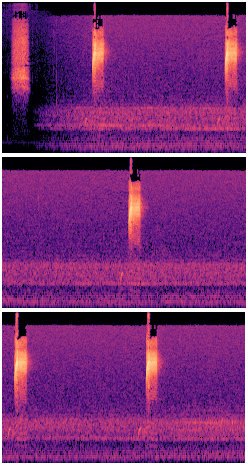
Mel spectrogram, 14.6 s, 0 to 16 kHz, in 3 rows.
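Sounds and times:
American woodcock call: 0.0 - 0.6, 1.6 - 2.2, 4.3 - 4.9, 7.2 - 7.9, 9.9 - 10.4, 12.4 - 13.0
faint steady hum: 0.0 - 14.6.

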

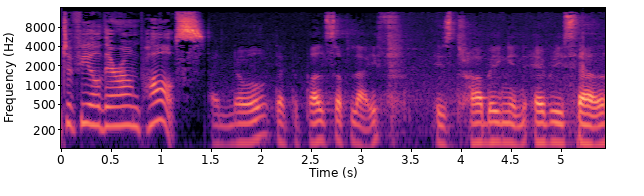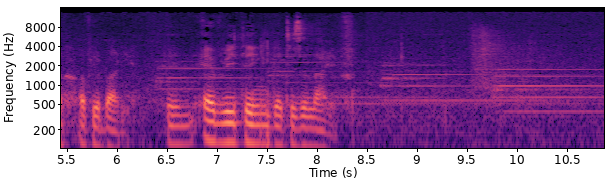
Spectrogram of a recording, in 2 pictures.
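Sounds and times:
speech: 0.0 - 8.4
bell struck at the close of a meditation: 6.4 - 10.8.

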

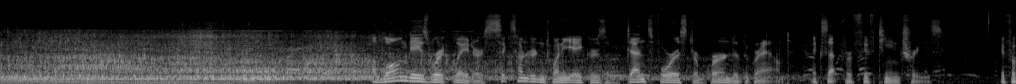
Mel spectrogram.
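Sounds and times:
firefighting helicopter engine and rotors droning: 0.0 - 9.1
speech: 3.8 - 10.1.

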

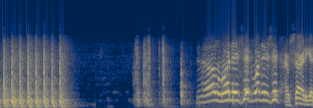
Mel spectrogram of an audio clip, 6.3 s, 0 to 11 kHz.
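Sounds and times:
knocking on a wooden apartment door: 0.0 - 1.5
speech: 4.0 - 6.2.

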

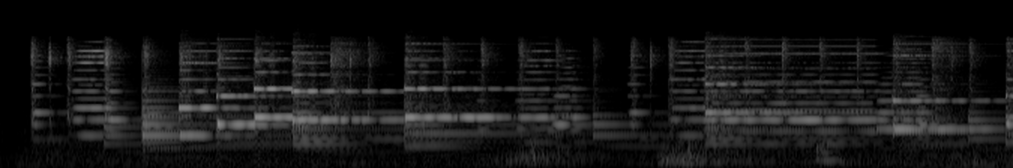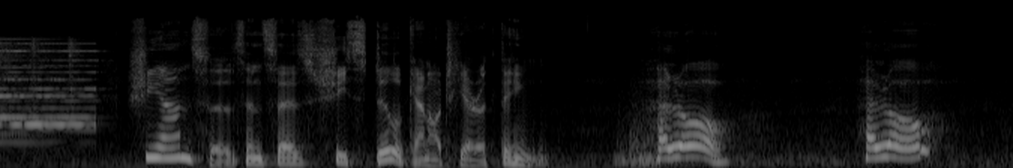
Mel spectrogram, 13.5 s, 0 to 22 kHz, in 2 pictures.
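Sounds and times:
electronic phone ringtone as a call is placed: 0.2 - 7.5
speech: 7.7 - 10.5, 11.1 - 11.7, 12.5 - 13.1.

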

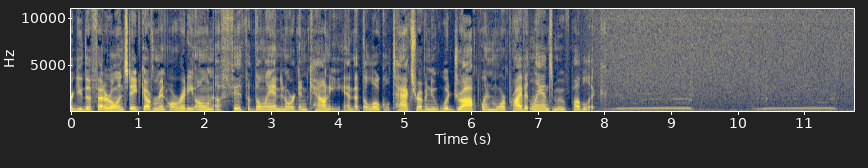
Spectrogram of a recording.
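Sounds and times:
speech: 0.0 - 8.1
constant outdoor hiss: 7.8 - 11.7
cow mooing with long low moos: 8.0 - 9.4, 10.2 - 11.6.

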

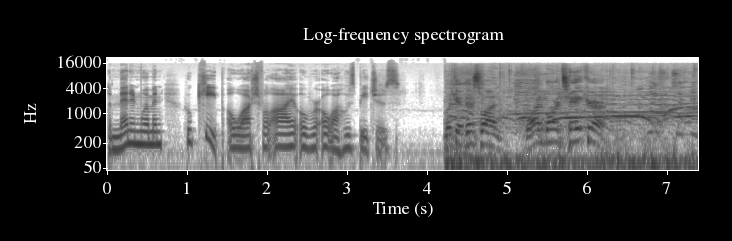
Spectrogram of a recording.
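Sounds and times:
speech: 0.0 - 6.9
crowd on Oahu cheering and shouting at a surfer: 4.2 - 7.3.

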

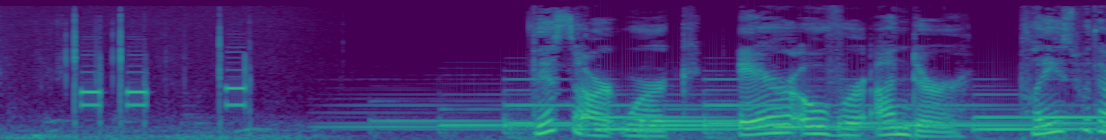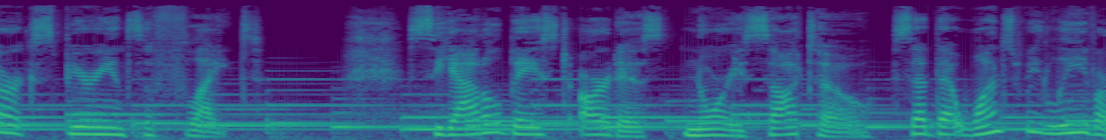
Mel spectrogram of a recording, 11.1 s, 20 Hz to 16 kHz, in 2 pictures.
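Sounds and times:
touch-tone telephone keypad beeps dialing an extension and pound key: 0.4 - 1.3
speech: 2.7 - 11.0.

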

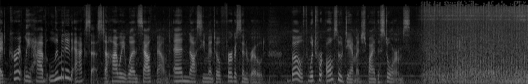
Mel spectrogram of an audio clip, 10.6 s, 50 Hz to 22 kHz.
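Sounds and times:
speech: 0.0 - 9.0
helicopter rotor noise: 8.4 - 10.5.

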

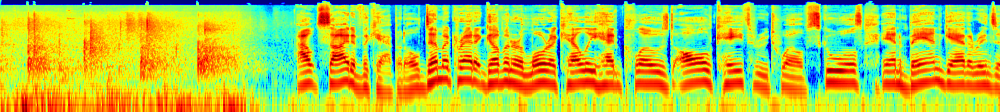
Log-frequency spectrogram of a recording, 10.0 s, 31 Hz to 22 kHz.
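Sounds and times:
footsteps echoing on a hard floor in a hall: 0.0 - 2.9
speech: 3.0 - 9.9.

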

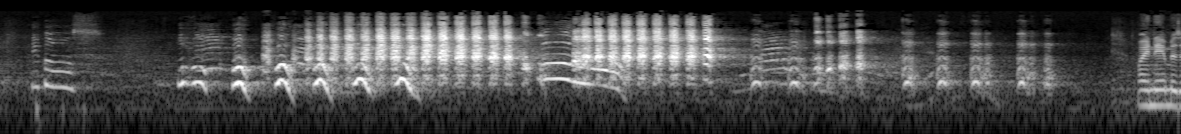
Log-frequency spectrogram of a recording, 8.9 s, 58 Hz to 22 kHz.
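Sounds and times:
kookaburra laughing call: 1.4 - 8.1.

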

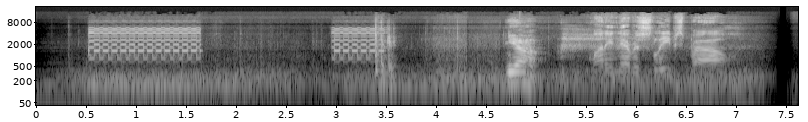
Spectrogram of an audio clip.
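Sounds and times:
old brick-style cell phone ringing: 0.5 - 1.7, 2.9 - 3.6
speech: 4.7 - 7.1.

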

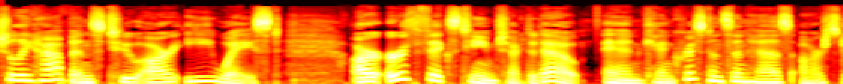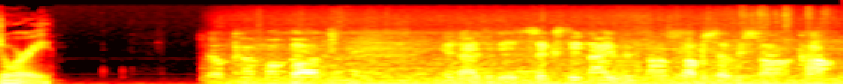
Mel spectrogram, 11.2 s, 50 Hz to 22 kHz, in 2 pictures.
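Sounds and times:
speech: 0.0 - 6.0, 7.0 - 11.2
low hum inside an airplane cabin: 6.6 - 11.2
airplane engine rumble inside the cabin of a plane in flight: 7.0 - 11.2
indistinct voices of passengers murmuring: 7.0 - 11.2.

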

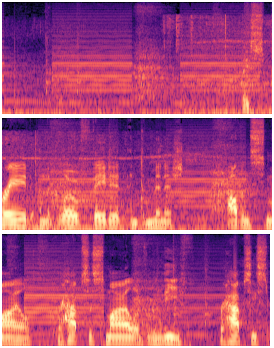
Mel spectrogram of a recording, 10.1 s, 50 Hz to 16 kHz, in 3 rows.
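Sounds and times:
pulsating electronic alarm tone with bright harmonics: 0.0 - 10.1
low rumble: 1.7 - 7.2
speech: 3.0 - 10.1.

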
